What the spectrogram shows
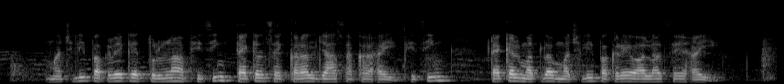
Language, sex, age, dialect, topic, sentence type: Magahi, male, 60-100, Southern, agriculture, statement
